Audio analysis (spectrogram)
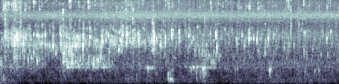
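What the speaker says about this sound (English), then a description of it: "and then the water drains out." Water trickles and splashes steadily as it drains out of a farm water tank through pulled plug holes, a continuous close-up flow with no talking.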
